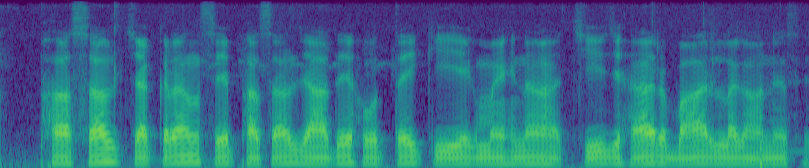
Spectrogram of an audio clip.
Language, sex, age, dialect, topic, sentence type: Magahi, male, 51-55, Central/Standard, agriculture, question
